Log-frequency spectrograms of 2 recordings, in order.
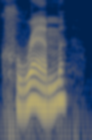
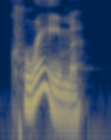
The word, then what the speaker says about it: crème: Okay, so this first word is, you can pronounce it creme or cream or crème. You could say crème if you want. Creme, cream, crème. It is spelled C-R-E-M-E,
